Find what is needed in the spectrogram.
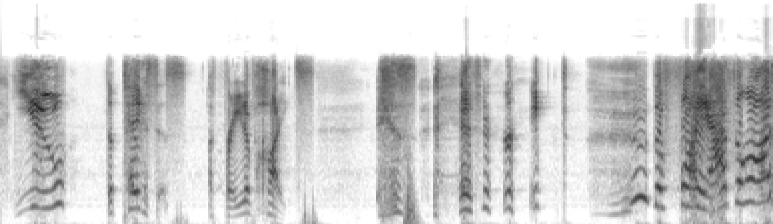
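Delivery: very high, loud, bursting with laughter. Reading a story aloud, a pony laughs at her friend: laughing while talking. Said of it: "exploded once more into another bout".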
